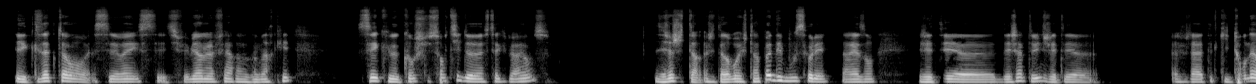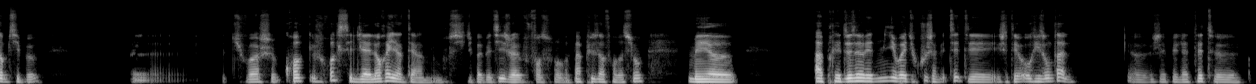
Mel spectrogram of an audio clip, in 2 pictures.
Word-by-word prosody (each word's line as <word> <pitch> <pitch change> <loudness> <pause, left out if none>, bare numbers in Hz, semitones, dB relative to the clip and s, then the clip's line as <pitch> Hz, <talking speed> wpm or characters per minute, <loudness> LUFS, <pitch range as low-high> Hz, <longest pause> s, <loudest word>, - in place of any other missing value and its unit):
Exactement, 135 +3 +3
ouais. 105 - -4
C'est 130 - -1
vrai 125 +1 +1
que 130 - -6
c'est - - -6
tu 110 +1 -8
fais 115 - -5
bien 130 +2 +4
le 125 -1 +2
faire, 130 +1 -2
heu, 120 - 0
remarquer. 120 +8 -2
Tu - - -28 0.6
sais 160 0 +3
que 135 -5 +3
quand 135 +4 -1
je 145 - -3
suis - - -9
sorti 155 +7 -2
de 140 -5 +5
cette 125 - -8
expérience. 135 +6 -3 1.0
Déjà, 125 +3 +4
j'étais 150 -6 +1
un 110 - +1
j'était 120 -2 0
vraiment 130 +3 +5
j'étais 130 +2 -2
un - - +3
peu 220 - +7
déboussolé, 155 -8 +3
tu 125 - -37
as - - -2
raison. 120 +1 0 0.4
J'étais, 115 +2 +1
heu 115 -1 +3
déjà 120 +8 0
tu 145 -2 0
as - - +6
vu, 155 - -2
j'étais, 115 -4 -2
heu 105 -2 -3 0.8
j'avais 120 0 -7
la 115 - +2
tête - - -12
qui 120 - -7
tournait 140 +9 +2
un 145 - +4
petit 115 - -6
peu, 115 +2 -8 0.9
heu, 65 -1 -10 0.8
tu - - -13
vois? 120 +1 +1
Je 120 - -7
crois 150 0 0
que 145 - -9
je 130 - -9
crois 195 - -3
que 195 - -4
c'est - - -3
lié 120 -2 +3
à - - +6
l'oreille 145 +5 +4
interne, 105 -5 -4
alors 100 +5 -15
si - - -5
je - - -23
dis - - -14
pas 115 - -4
de 110 - -11
bêtises, 110 +6 -1
j'avais 110 -2 +2
forcément 110 -1 -9
p - - -10
pas 125 +3 -4
plus 130 - -5
d'informations. 115 +4 -3 0.4
Mais, 125 -2 +5
heu, 115 -1 +5 0.8
après 140 0 +3
2 145 +2 +5
heures 155 - +7
et 145 - +4
1/2 155 +3 -2
ouais, 145 -1 +4
du - - -11
coup, - - -9
j'avais 130 -8 -6
tu 165 - -5
sais, - - -6
tu 125 -7 -6
es 115 -1 -4
j'étais 120 +2 -5
horizontal. 140 0 -1 0.6
Heu, 110 -1 -13
j'avais 115 +1 -10
la 115 +1 -5
tête, 140 +3 -4
heu, 110 -2 -6
125 Hz, 240 wpm, -20 LUFS, 115-140 Hz, 1.0 s, peu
